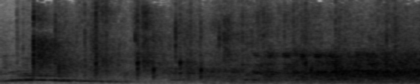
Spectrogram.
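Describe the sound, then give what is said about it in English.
A live audience breaks into steady applause in answer to how many of them are deer hunters, swelling louder over a few seconds, with a short whoop or cheer near the start and a dense wash of many hands clapping. “So just real quick, how many deer hunters are here by applause?”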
